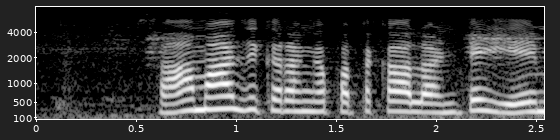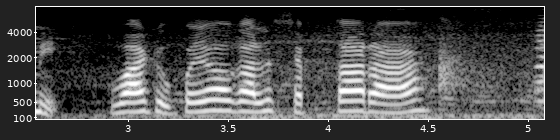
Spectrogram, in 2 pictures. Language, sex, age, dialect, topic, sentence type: Telugu, female, 31-35, Southern, banking, question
